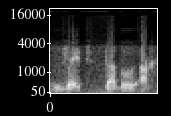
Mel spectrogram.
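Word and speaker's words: Zua: Then there's this guy called Zwa, Z-W, ach, no, not Z-W, it's Z-U-A. – Yeah. So, so it's, it's Zwa because his name is actually Zwa, and that's how, that, that's how it's spelled on his ID.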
